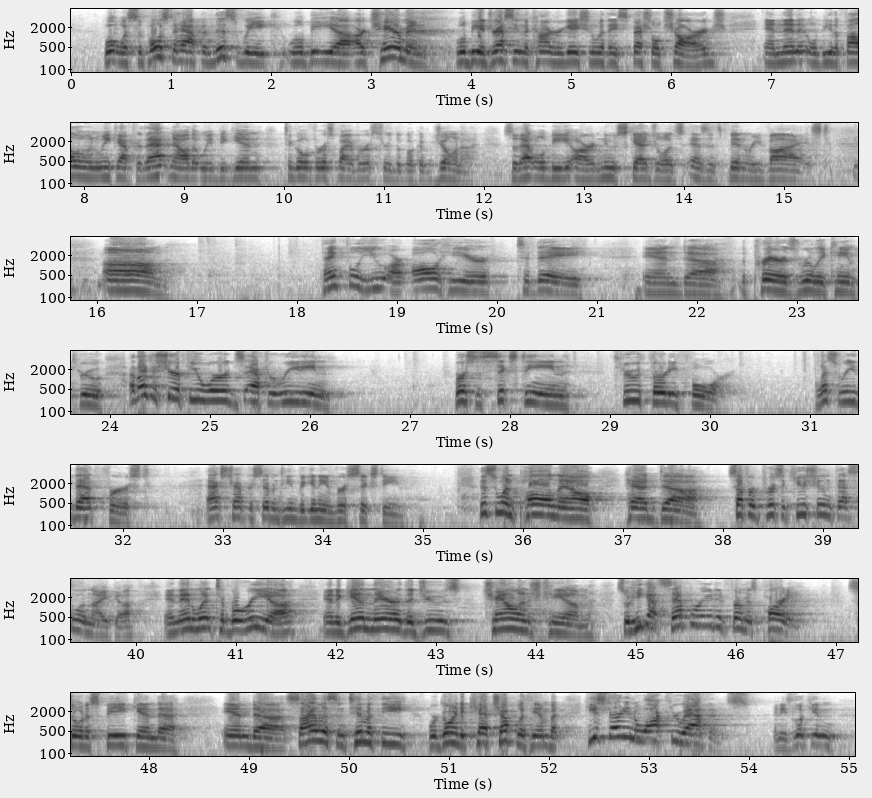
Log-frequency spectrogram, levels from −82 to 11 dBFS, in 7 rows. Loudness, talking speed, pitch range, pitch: -12 LUFS, 165 wpm, 155-225 Hz, 180 Hz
